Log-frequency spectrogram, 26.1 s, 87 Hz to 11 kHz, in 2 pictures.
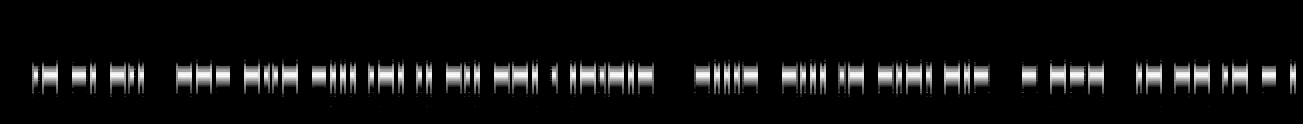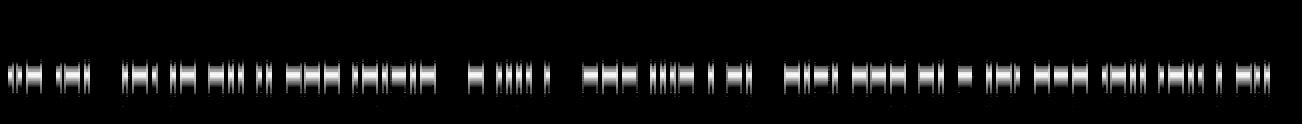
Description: Morse code, heard as a keyed tone, about 25 wpm, 600 Hz. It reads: AND OXBRIDGE. <BT> BACK TO AMATEUR RADIO. THE OVEN CONTROLLED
